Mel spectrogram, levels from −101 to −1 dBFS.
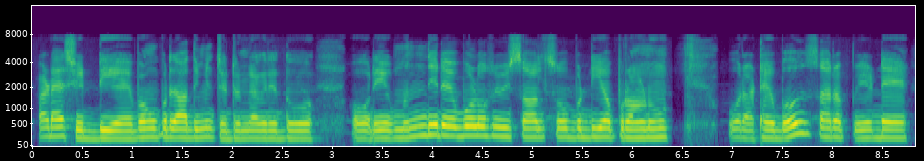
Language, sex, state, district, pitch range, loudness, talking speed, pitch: Hindi, female, Rajasthan, Churu, 175-200 Hz, -15 LUFS, 175 wpm, 190 Hz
